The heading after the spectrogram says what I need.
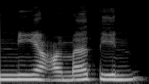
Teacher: নুন সাকিনের পরে আবার নুন এসেছে তো এখানেও আমরা গুন্নাহ সহ মিলিয়ে পড়বো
